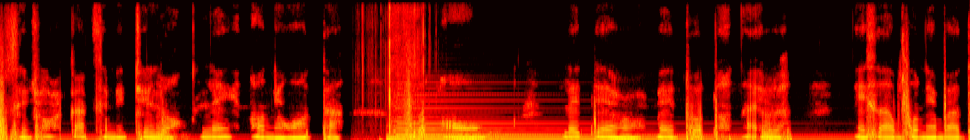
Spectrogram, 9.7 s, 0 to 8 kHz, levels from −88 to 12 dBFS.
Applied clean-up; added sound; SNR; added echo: none; Crack + Electric guitar / Strum; 9 dB; none.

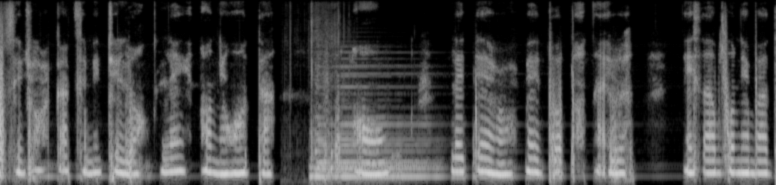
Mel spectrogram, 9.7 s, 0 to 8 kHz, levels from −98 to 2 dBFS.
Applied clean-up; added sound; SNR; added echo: neural mask model RNNoise.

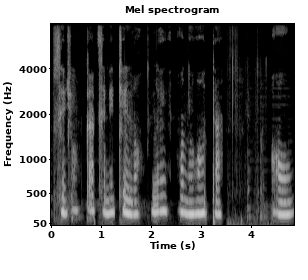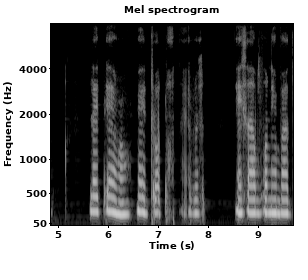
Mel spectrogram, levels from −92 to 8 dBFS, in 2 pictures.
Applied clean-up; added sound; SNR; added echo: neural mask model DeepFilterNet 3.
